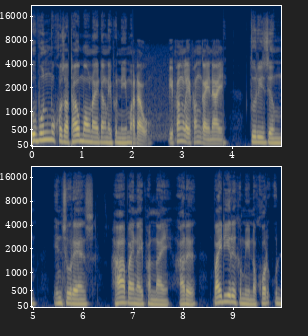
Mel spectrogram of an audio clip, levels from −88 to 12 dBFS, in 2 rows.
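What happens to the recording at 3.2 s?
At 3.2 s the speech sounds dull and boxy, with nothing above 8 kHz and a new, faint noise floor, after a brief 20 ms gap at 1.99 s. The likely cause is the input switched to a poorer device, a narrower-band device, until 3.82 s.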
